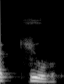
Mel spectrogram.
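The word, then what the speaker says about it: cube: सी का क्या होगा? आधा क होगा। यू का क्या होगा? यू हो जाएगा। बी का ब हो जाएगा। हो जाएगा क्यूब। क्यूब मी्स होता है घन ई साइलेंट होगा।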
